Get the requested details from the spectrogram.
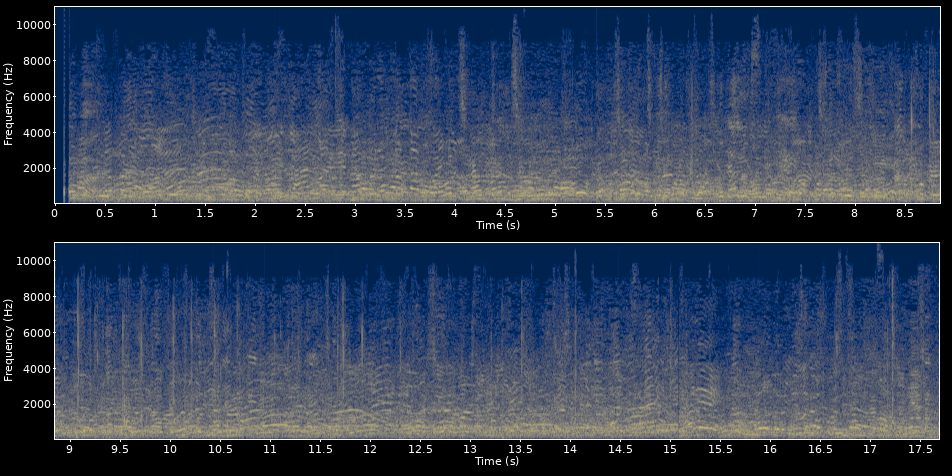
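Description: A large crowd chatters and calls out loudly outdoors.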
